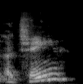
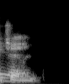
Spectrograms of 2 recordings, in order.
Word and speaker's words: Achane: So I'm going to go, is it Devin Achane? Achane? How do you say A-chane. – That? – Achane.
